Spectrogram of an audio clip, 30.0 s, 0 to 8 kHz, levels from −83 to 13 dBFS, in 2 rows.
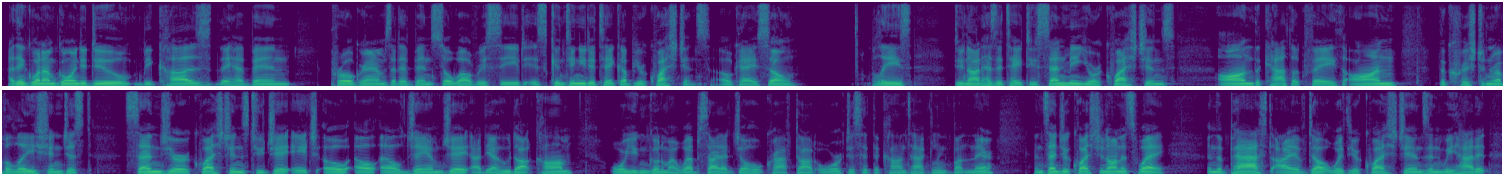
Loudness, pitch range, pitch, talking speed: -26 LUFS, 115-130 Hz, 120 Hz, 190 wpm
